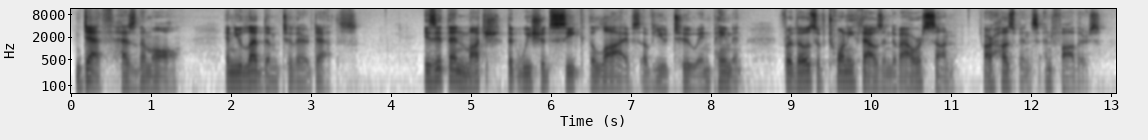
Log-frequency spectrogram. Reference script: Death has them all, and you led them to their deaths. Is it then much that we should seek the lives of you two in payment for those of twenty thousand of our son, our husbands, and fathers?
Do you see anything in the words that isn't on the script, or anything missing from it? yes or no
no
